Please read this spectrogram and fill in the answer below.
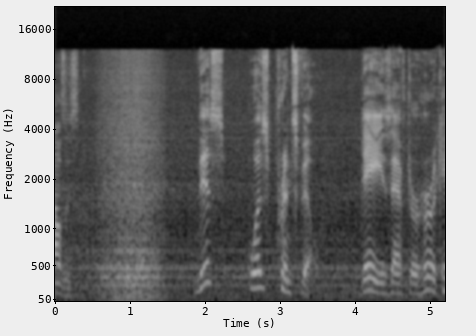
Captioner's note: voiceover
